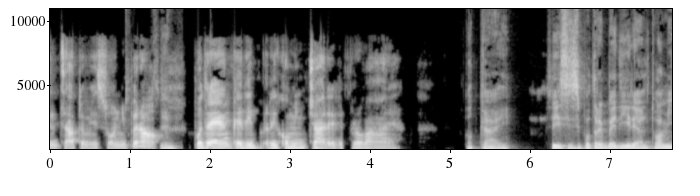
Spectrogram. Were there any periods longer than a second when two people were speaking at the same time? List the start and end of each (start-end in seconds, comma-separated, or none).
none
